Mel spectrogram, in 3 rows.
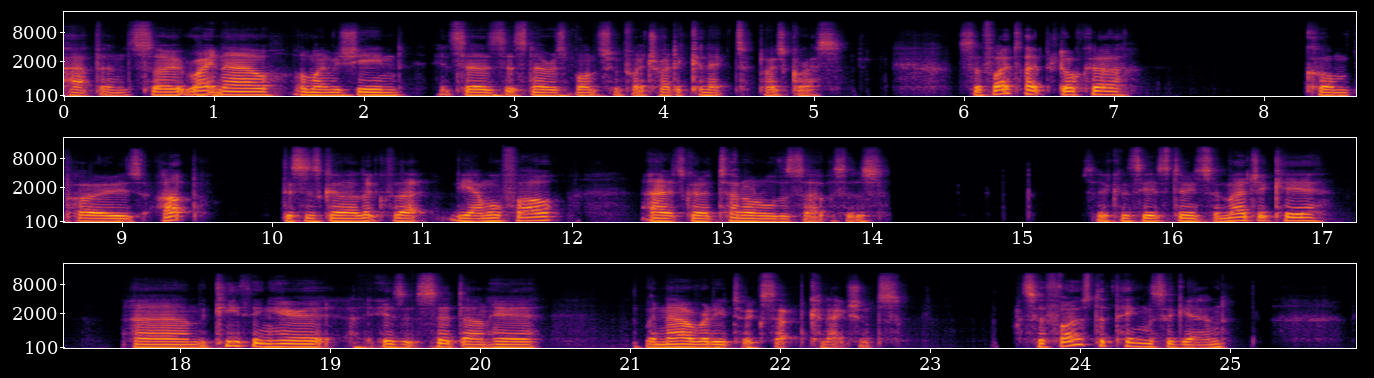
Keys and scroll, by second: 1.5 Return, 6.0-9.6 typing, 14.1 Return, 24.2 Up, 25.1 Return.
